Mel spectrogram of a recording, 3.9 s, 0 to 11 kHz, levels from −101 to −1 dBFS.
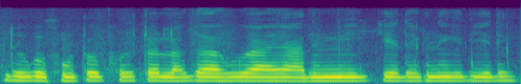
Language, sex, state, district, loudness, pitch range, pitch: Hindi, male, Bihar, West Champaran, -12 LUFS, 145-155 Hz, 150 Hz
